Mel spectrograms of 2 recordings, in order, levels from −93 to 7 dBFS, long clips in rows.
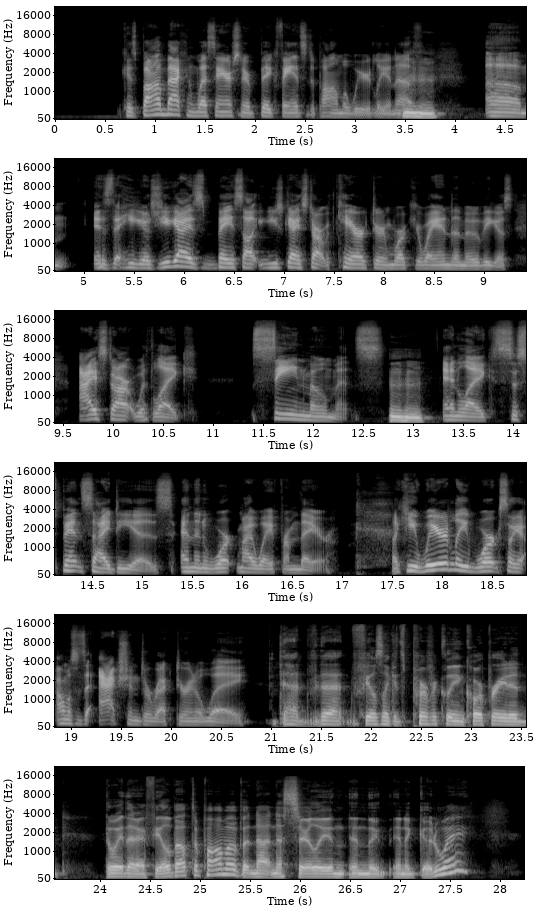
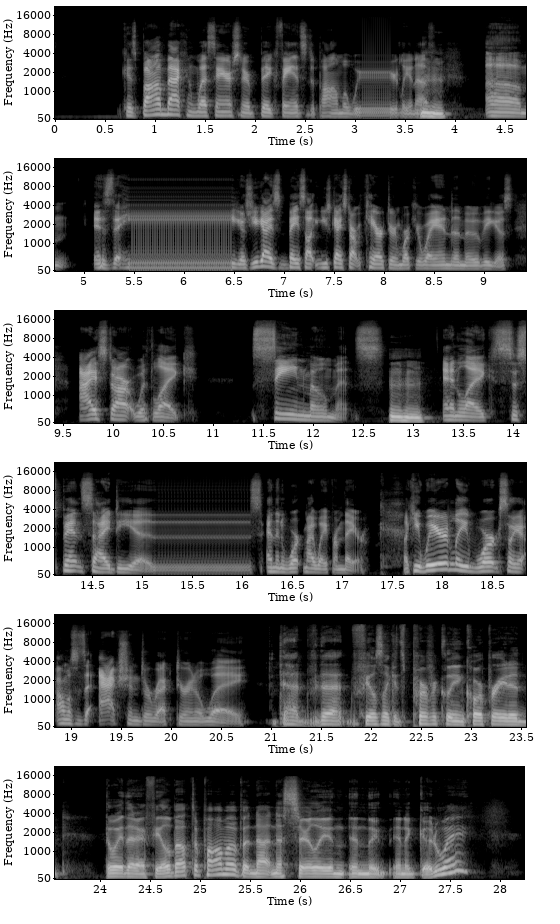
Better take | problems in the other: first | audio freezing; at 3 s, at 5.5 s for 1 s and at 15 s for 1 s

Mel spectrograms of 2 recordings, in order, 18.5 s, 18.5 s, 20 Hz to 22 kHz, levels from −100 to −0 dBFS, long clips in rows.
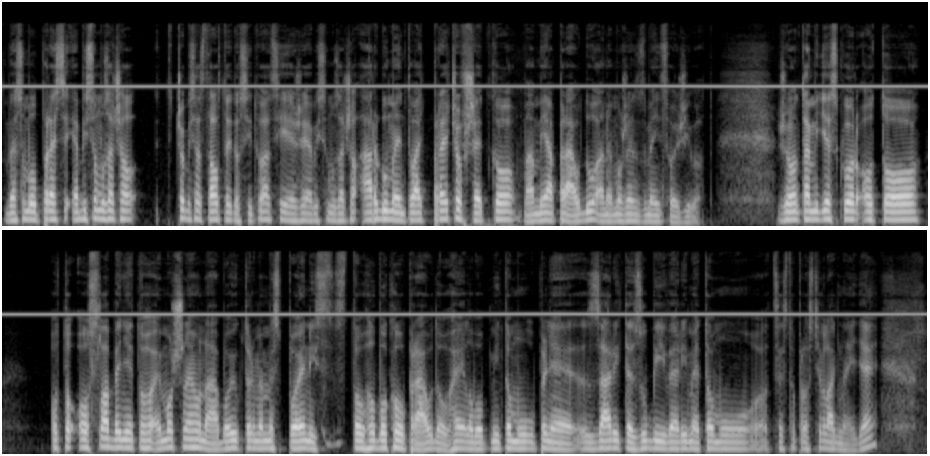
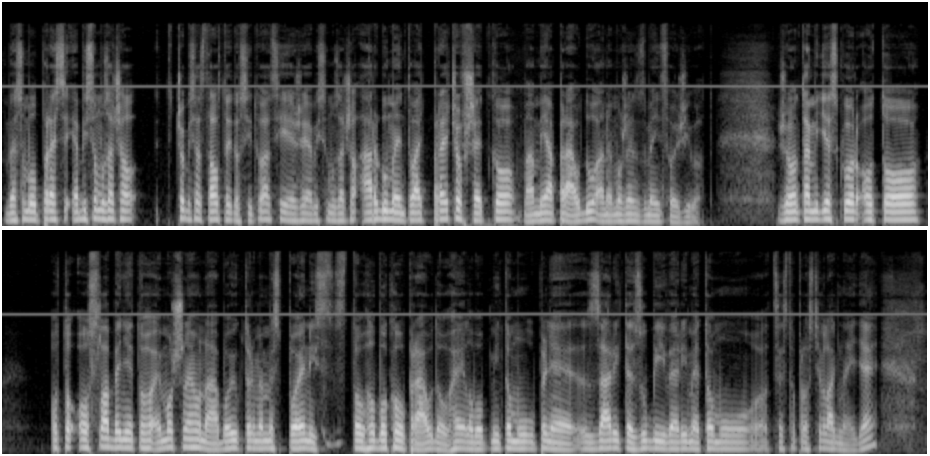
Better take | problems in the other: second | high-pitched whine; loud; throughout; 4.5 kHz, 6 dB below the speech; faint in the second

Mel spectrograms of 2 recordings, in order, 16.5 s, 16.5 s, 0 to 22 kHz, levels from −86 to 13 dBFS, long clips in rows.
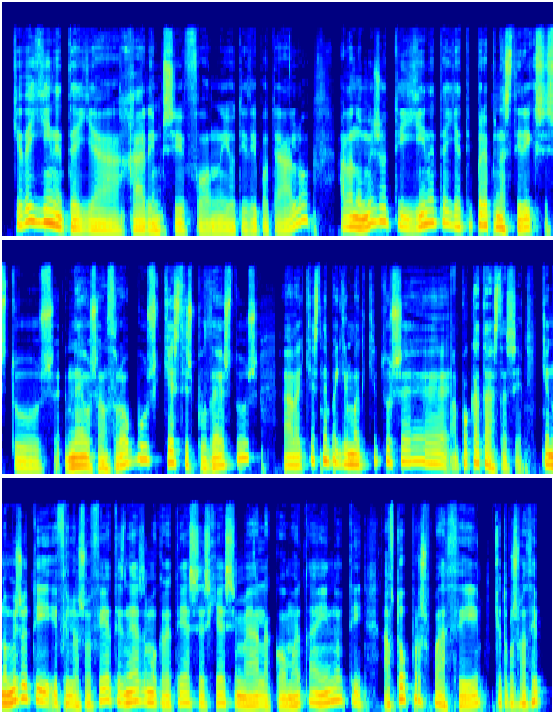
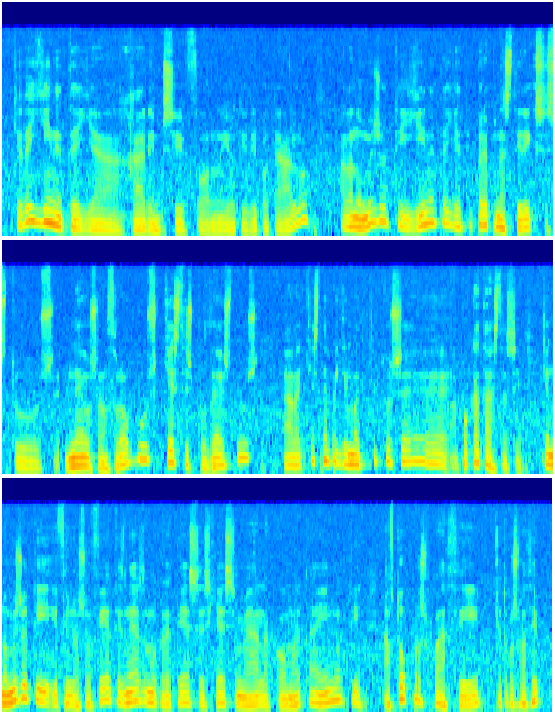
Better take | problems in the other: first | hiss; noticeable; throughout; 15 dB below the speech

